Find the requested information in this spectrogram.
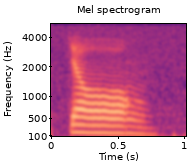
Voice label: "jong", Thai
